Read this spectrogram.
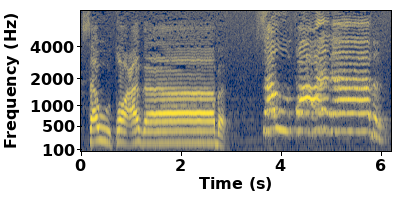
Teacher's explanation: سین باریک ہوگا، تو کو پر پڑھیں گے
